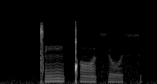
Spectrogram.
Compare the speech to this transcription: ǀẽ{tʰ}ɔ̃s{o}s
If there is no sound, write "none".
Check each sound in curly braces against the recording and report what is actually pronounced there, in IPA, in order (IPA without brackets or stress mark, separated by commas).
ǃ, o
